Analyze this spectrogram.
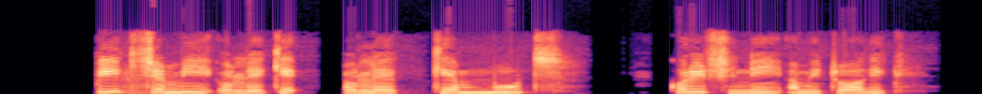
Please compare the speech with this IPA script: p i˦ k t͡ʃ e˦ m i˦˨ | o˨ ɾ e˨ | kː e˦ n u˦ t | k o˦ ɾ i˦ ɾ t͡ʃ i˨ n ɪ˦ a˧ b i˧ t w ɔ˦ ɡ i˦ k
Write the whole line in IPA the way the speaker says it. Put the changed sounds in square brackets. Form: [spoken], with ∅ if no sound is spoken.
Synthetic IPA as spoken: p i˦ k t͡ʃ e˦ m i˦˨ | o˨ [l] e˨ | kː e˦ [m] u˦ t | k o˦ ɾ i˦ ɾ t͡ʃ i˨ n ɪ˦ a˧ [m] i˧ t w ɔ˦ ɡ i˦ k

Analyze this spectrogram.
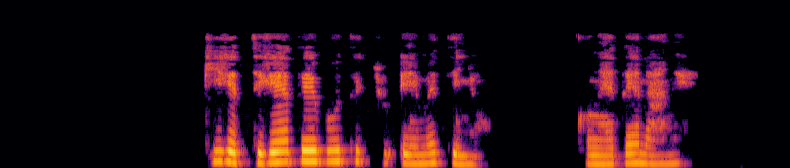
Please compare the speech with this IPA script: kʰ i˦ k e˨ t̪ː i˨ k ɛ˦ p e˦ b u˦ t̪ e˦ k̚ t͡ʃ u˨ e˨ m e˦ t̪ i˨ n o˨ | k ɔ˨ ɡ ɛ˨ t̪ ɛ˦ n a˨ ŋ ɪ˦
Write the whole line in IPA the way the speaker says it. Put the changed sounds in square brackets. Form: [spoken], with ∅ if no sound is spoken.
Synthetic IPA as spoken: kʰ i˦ k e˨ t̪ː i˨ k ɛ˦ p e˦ b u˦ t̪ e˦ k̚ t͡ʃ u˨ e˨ m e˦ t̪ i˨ [ɲ] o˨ | k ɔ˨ [ŋ] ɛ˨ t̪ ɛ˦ n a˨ ŋ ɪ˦

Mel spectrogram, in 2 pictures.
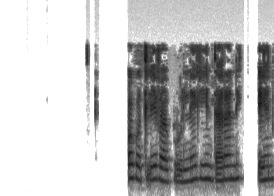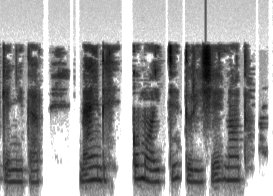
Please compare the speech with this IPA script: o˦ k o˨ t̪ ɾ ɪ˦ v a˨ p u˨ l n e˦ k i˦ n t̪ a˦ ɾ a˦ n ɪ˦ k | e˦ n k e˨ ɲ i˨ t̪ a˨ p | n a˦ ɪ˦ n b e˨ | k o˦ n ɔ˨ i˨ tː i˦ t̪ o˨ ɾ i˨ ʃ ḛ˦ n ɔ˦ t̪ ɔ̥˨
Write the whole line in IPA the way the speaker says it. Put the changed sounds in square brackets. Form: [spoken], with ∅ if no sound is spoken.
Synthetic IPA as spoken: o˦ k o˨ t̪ [l] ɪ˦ v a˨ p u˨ l n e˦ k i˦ n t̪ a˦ ɾ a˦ n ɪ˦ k | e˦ n k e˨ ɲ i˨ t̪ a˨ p | n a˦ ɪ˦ n [d] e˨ | k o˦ [m] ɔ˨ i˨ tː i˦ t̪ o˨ ɾ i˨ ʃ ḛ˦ n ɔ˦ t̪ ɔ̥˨

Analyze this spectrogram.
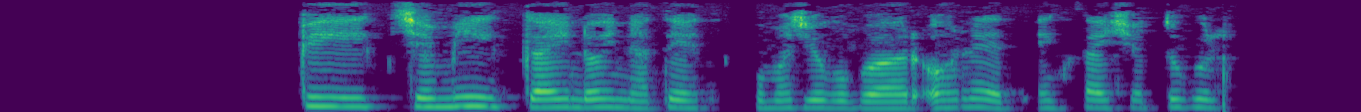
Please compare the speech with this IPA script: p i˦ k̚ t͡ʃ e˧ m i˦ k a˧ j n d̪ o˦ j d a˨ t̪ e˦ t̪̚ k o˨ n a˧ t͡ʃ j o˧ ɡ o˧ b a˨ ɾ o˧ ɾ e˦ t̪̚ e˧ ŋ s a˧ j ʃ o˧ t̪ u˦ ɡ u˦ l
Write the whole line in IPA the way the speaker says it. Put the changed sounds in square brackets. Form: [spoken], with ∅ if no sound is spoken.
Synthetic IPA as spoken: p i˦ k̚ t͡ʃ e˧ m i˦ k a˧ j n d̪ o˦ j [n] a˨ t̪ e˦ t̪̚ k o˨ [m] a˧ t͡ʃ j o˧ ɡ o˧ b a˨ ɾ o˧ ɾ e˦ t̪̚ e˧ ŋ s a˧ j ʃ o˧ t̪ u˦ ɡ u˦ l

